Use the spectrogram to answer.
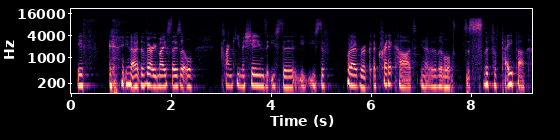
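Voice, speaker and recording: Over a quiet background, a woman with a British accent speaks with vocal fry. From England. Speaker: professor and science communicator. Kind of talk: interview. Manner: hesitant, many fillers.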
